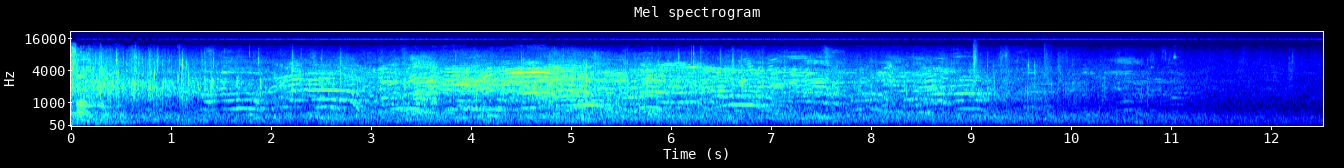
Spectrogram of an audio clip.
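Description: A large crowd applauds and cheers, then dies down.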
